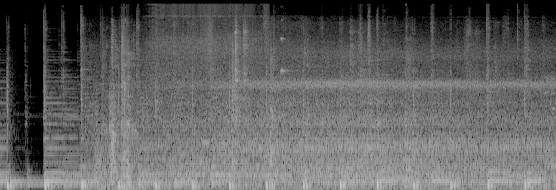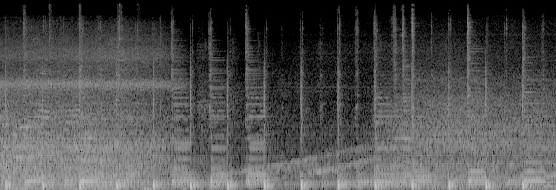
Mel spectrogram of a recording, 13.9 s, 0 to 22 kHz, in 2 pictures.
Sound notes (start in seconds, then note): 1.0 tram doors opening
